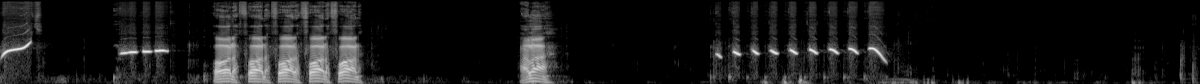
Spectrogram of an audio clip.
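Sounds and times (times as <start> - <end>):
person whistling: 0.0 - 0.4, 1.2 - 1.7, 7.1 - 8.9.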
